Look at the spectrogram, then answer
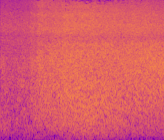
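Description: Sea waves break and wash up a shallow sandy beach on the UK coast in winter, a loud, steady roar of surf with wind noise and no pause.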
